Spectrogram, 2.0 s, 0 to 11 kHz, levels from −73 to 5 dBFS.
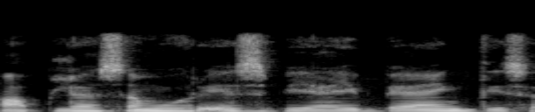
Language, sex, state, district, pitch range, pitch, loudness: Marathi, male, Maharashtra, Pune, 135-140 Hz, 140 Hz, -16 LUFS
